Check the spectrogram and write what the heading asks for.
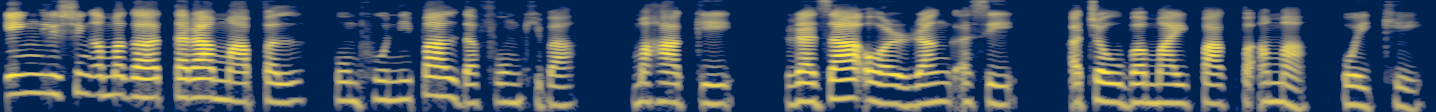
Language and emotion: Manipuri, neutral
